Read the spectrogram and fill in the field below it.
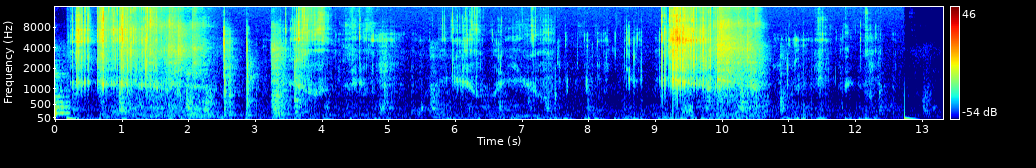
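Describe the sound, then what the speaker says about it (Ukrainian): Someone bites into triangular baklava with a crisp, flaky top layer: dry crunching and crackling chews up close, with a second loud burst of crunching later. "Тут, мені здається, було найбільше хрускоту тому що верхня цей шар дуже такий хрусткий"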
